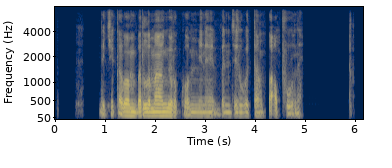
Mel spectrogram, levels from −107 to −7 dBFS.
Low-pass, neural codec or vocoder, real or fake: 7.2 kHz; codec, 16 kHz, 4 kbps, FunCodec, trained on Chinese and English, 50 frames a second; fake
